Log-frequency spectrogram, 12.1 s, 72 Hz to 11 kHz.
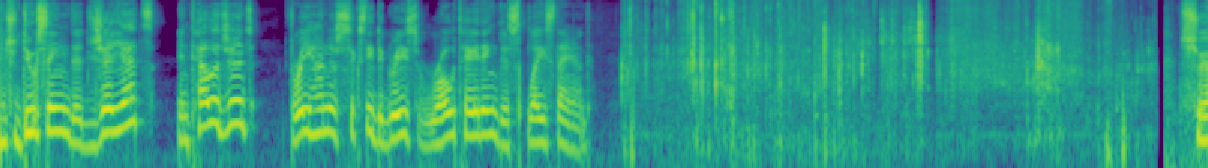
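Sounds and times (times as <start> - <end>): packaging rustling and crinkling: 6.2 - 11.6.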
